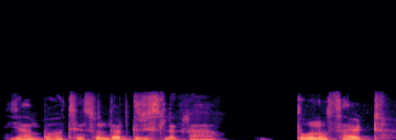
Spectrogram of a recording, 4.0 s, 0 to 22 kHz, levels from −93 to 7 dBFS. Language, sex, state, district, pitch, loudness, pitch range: Hindi, male, Uttar Pradesh, Hamirpur, 110 Hz, -21 LUFS, 105-130 Hz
